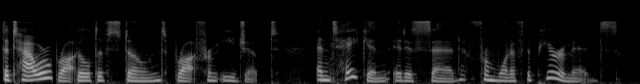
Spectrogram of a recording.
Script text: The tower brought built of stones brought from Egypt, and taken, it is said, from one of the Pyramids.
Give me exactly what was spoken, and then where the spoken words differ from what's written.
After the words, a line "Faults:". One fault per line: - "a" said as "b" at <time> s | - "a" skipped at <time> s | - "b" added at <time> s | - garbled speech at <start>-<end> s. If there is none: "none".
The tower brought built of stones brought from Egypt, and taken, it is said, from one of the Pyramids.
Faults:
none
